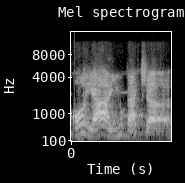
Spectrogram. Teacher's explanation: if you're from north dakota you've got some long o's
